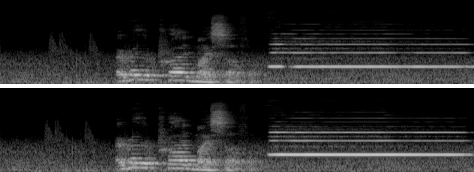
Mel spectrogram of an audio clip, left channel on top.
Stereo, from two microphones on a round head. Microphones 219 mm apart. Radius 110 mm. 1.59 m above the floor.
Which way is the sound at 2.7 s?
25° right (ahead or behind).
